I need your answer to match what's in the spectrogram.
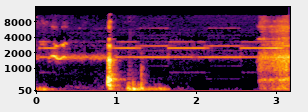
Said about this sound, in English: I honestly, I don't know how long it's going to go on for. This is the second time, I want to say, this series that your alarm has gone off.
